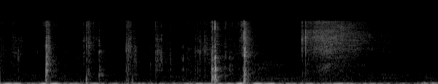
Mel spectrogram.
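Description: Tarot cards being dealt from a hand-held deck and laid on a table: a quick run of crisp card snaps and taps, then a short hiss of a card sliding across the surface near the end.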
